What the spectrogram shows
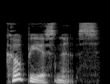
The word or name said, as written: copiousness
